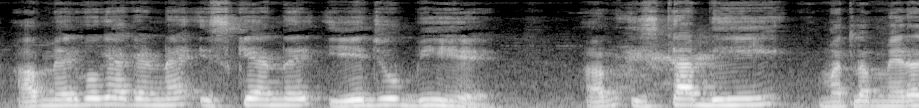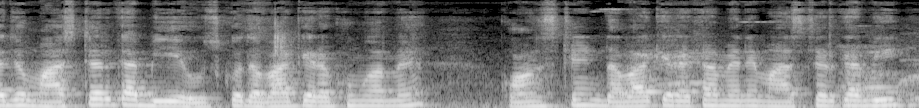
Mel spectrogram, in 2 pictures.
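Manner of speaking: usual speaking voice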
